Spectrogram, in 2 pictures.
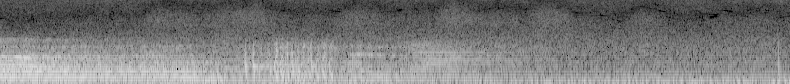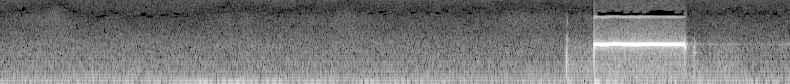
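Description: After several seconds of quiet hiss and faint murmuring, a single loud answering machine beep sounds for about half a second near the end.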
